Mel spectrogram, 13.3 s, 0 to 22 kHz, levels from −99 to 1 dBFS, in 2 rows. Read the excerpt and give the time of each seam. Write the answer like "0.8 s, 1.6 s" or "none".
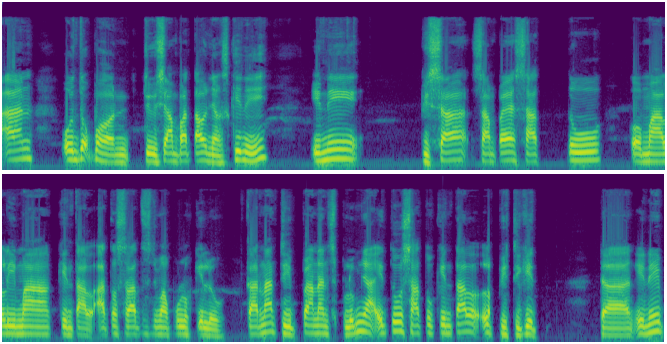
9.0 s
